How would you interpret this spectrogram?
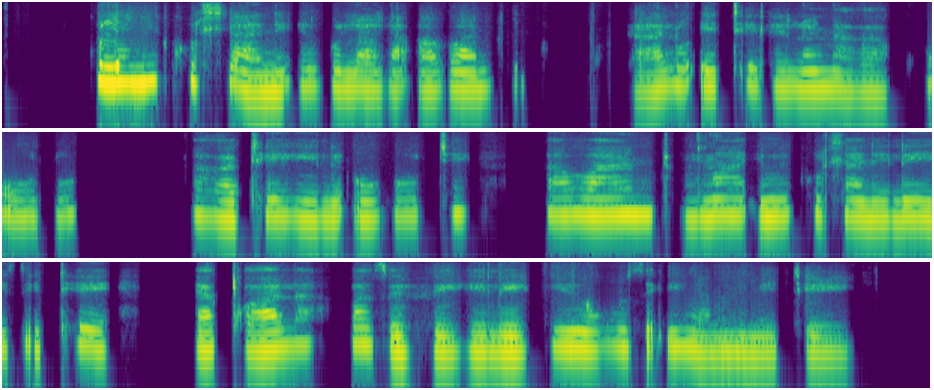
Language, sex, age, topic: North Ndebele, male, 50+, health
